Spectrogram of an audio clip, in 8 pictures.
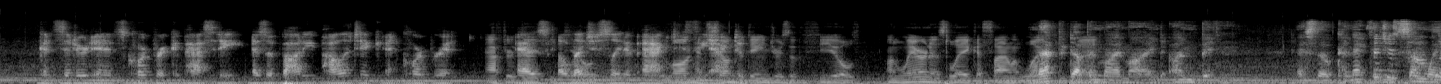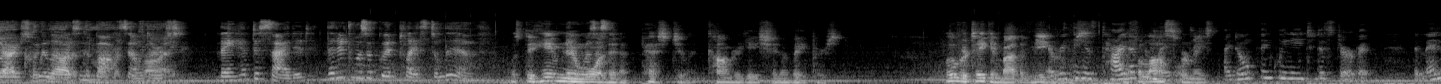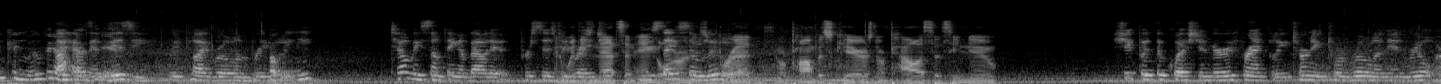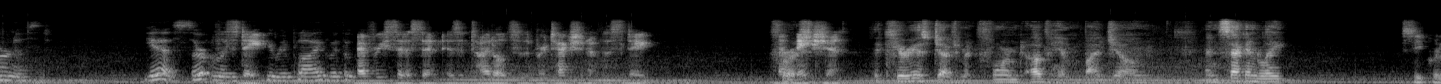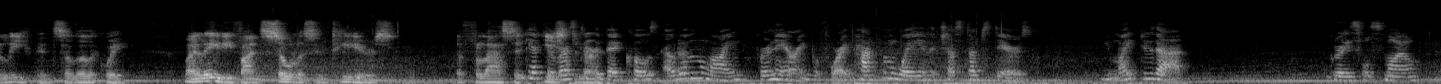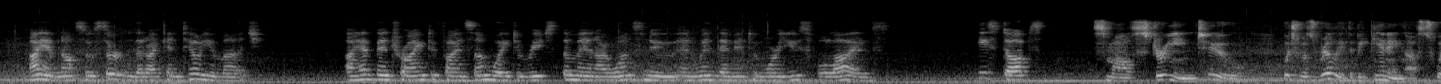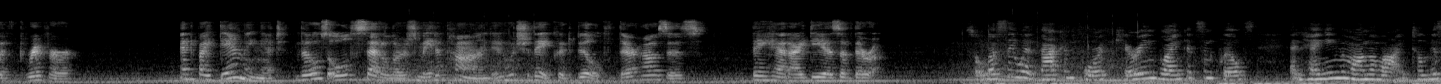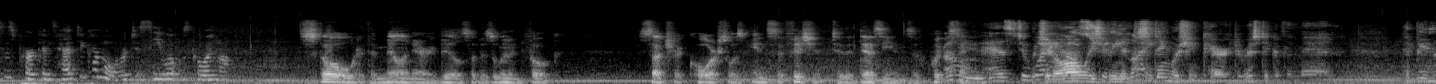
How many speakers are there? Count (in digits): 7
